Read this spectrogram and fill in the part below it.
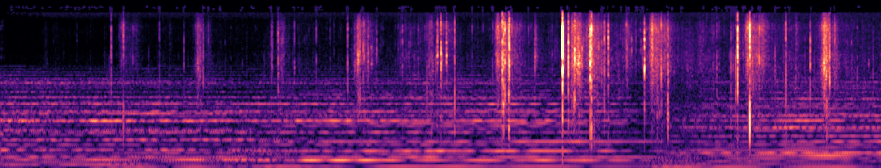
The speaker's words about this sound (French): Tu entends des pas qui approchent.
